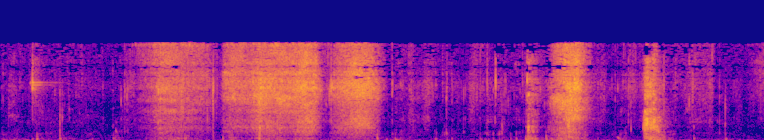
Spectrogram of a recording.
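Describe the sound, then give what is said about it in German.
Wet licking and snuffling from a dog, a series of irregular breathy, slurping bursts that come and go over a few seconds with no one talking. “Ne, doch, man hört es aber schnaufen und lecken.”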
